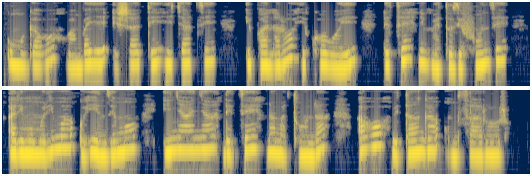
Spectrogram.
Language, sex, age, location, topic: Kinyarwanda, female, 25-35, Huye, agriculture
